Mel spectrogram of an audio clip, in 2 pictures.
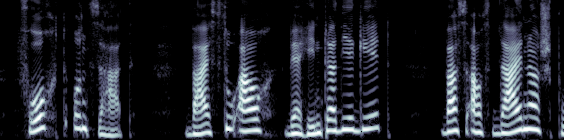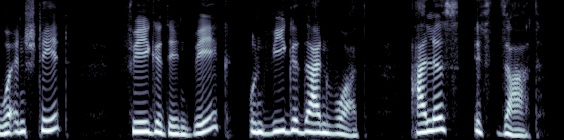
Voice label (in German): Hochdeutsch; Auf der Burg; Nottuln; Plattdeutscher Weg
